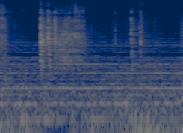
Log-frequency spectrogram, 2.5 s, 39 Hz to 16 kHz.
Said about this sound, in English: Where's the dice for it? It's a D8. Where are you, D8? There we go.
